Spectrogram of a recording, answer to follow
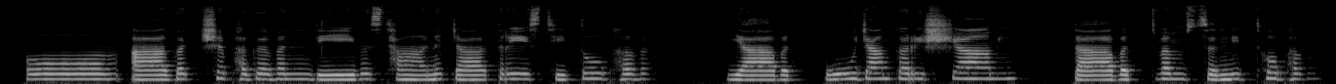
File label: aavaahana male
